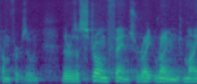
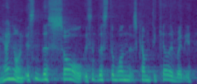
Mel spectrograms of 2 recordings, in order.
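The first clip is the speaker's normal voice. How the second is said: higher, fast disbelieving question; mock alarm at the name Saul; incredulous Ananias; 7 semitones higher than usual. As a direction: Ananias half-panicked and quick. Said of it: "there's Ananias going".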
